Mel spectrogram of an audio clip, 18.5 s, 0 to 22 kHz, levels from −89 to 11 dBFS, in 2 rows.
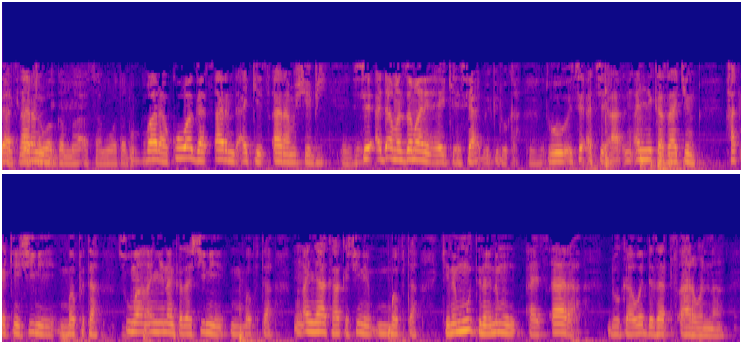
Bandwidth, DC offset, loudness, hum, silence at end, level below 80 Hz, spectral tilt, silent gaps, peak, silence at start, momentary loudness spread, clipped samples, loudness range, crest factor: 6 kHz; under 0.1%; -24 LUFS; none; 0.2 s; -46 dBFS; -5.5 dB/octave; none; -6 dBFS; 0 s; 14 LU; under 0.1%; 4 LU; 18 dB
